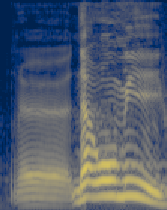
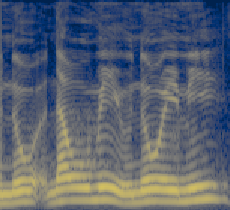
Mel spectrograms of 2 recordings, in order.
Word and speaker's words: Noémie: Naomi ou Noémie, prononcez-le comme vous voulez.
